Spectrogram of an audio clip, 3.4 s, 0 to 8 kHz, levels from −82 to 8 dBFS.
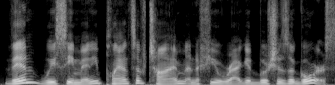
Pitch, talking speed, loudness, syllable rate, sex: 150 Hz, 250 wpm, -17 LUFS, 5.9 syllables/s, male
